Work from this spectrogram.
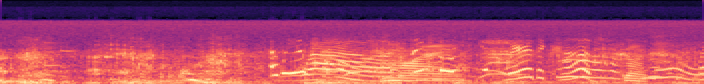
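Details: Two wild male lions fighting to become king: deep rough growling gives way to loud, wavering, drawn-out snarls and moans that rise and fall, with harsh bursts between them.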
